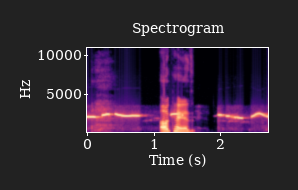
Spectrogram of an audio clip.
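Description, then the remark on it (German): Several people whistle bird-call imitations in two steady, warbling stretches, with a brief spoken word between them; the whistles are clear and fairly loud. “es sind jetzt ganz viele Vögel noch mit dabei.”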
